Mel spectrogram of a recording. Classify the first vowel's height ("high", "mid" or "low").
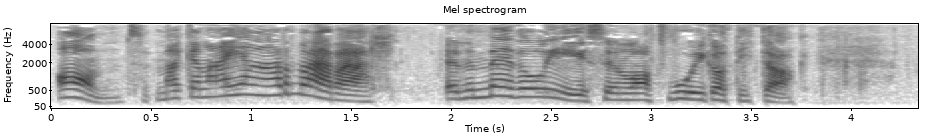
mid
